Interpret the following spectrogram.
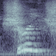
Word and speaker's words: Shuri: Letitia Wright's character, Shuri, I loved Shuri, I think it's pronounced Shuri. I'm so sure that it's Shuri.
